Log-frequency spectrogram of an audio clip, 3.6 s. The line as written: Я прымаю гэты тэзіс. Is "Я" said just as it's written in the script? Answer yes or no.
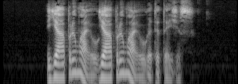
yes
